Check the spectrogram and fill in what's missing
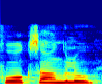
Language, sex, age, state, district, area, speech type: Telugu, female, 60+, Andhra Pradesh, Vizianagaram, rural, spontaneous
